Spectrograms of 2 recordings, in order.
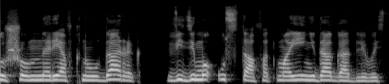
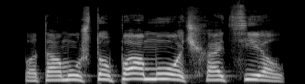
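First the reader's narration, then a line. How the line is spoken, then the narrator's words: Howling. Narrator (Russian): Взвыл Дарек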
